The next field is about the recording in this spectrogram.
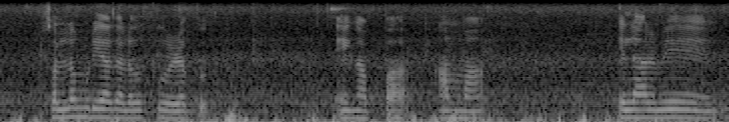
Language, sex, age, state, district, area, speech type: Tamil, female, 60+, Tamil Nadu, Mayiladuthurai, rural, spontaneous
